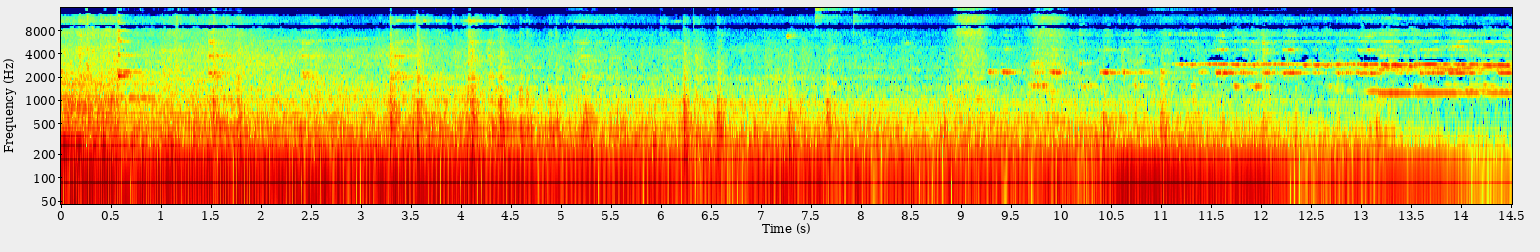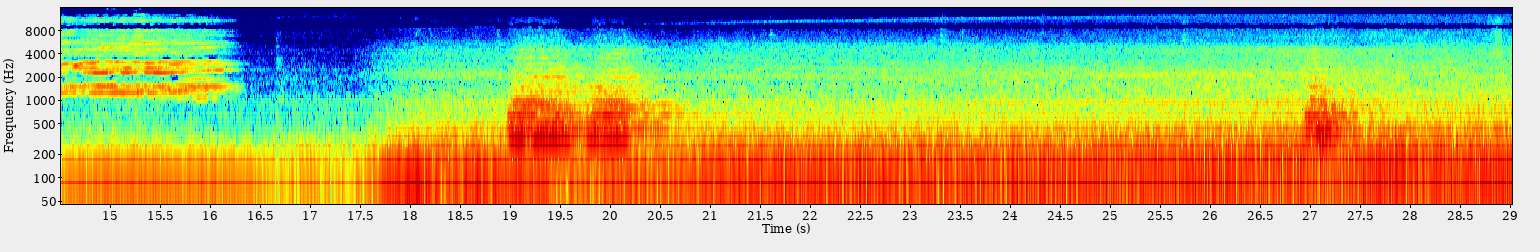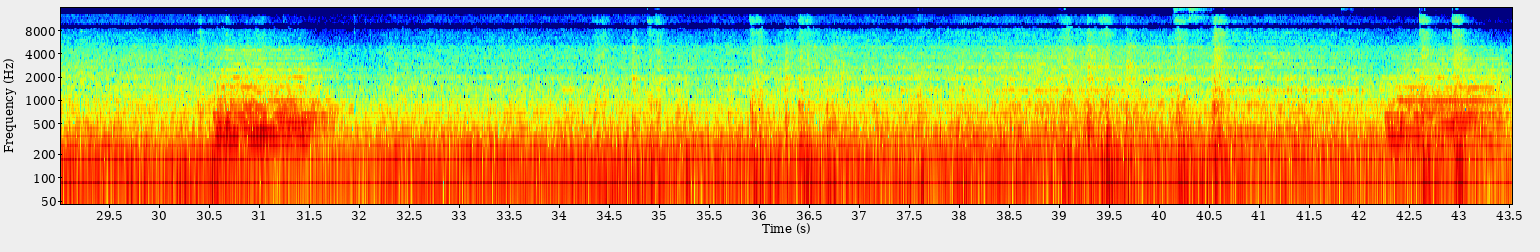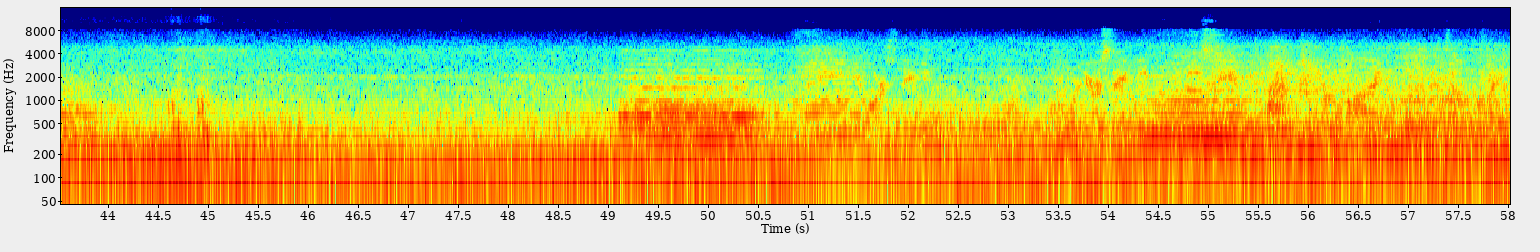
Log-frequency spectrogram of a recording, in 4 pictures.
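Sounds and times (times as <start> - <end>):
wheels clacking over rails: 0.0 - 9.0, 34.2 - 43.2
diesel train rumble: 0.0 - 58.0
train air horn blasts: 19.0 - 20.9, 26.9 - 27.6, 30.5 - 32.0, 42.2 - 43.9, 49.1 - 51.8, 54.4 - 55.5.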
